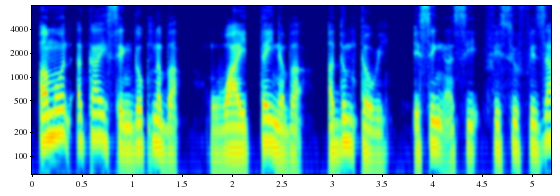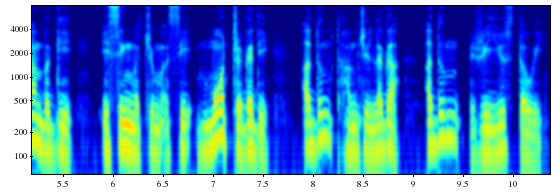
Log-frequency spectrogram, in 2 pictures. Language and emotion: Manipuri, neutral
